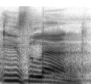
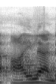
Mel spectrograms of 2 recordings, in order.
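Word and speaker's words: island: Next হচ্ছে এটাকে বলে ইজল্যান্ড। এটা থরি ইজল্যান্ড। ইজল্যান্ড বলে কিছু হয় না। এটা আইল্যান্ড। এখানে এস সাইলেন্ট থাকে।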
